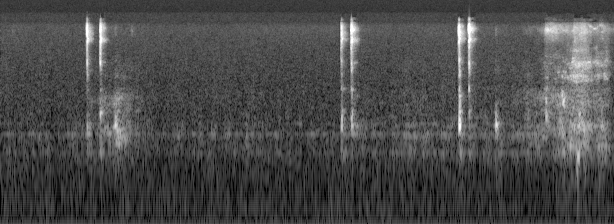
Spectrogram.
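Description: Faint computer mouse clicks: three quick double clicks, about a second in, at about three and a half seconds and at about four and a half seconds. A soft breath follows just before the end.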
